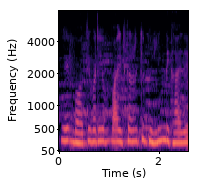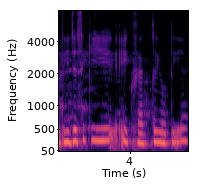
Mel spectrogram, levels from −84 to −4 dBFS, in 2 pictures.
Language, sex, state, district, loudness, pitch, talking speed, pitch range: Hindi, female, Bihar, Muzaffarpur, -33 LUFS, 240 Hz, 220 wpm, 220-255 Hz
